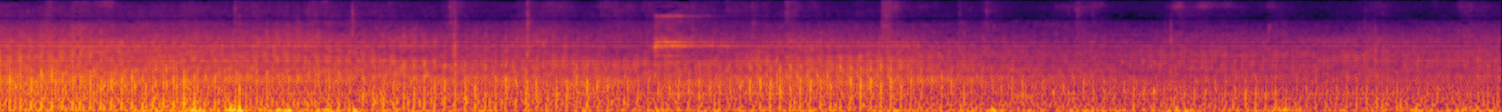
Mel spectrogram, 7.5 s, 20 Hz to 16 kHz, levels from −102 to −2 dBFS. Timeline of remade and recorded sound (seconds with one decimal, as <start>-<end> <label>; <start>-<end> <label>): 0.0-7.5 remade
